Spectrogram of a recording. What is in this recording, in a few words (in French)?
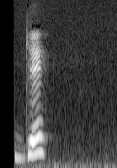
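"Gai", French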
